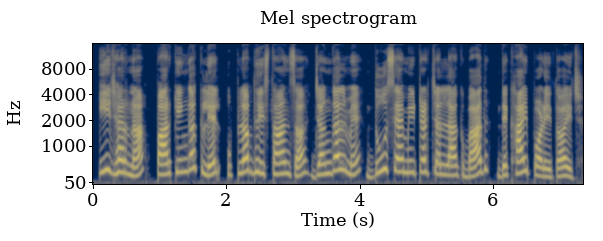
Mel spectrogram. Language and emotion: Maithili, neutral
